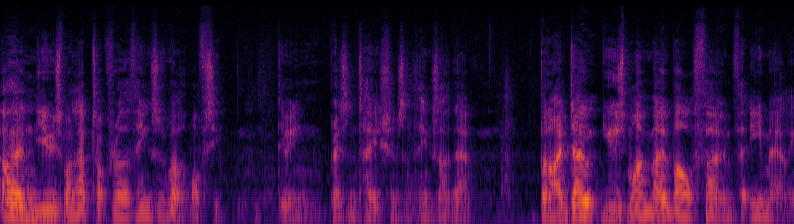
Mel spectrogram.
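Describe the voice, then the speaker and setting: Speaking with a British accent, a man talks at a fairly quick pace and medium pitch. His pitch swings very widely, and his loudness swings a lot too. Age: 60s. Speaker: vlogger. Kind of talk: casual monologue.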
